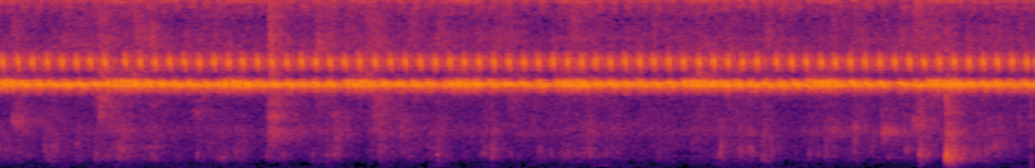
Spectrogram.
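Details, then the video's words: High, sustained cricket trill with rapid even pulses, heard through steady rainfall with occasional sharper drips. "Suara Hujan dan Jangkrik Pengantar Tidur"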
